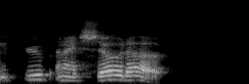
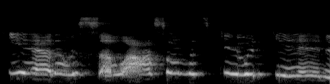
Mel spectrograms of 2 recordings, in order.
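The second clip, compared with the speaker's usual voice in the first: put-on much higher, gushing kids' cheer; imitating delighted kids begging for more; excited kids. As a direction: squeal it like thrilled kids. Kids cheering after being thrown off.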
